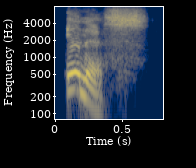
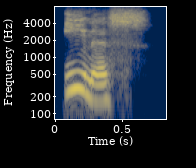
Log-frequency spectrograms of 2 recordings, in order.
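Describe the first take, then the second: First: The name is pronounced like Ennis. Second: The name is pronounced like Enos. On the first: The speaker calls it right. "it's Ennis" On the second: The speaker calls it wrong. "it is not Enos"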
